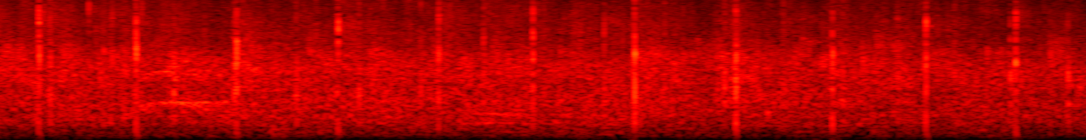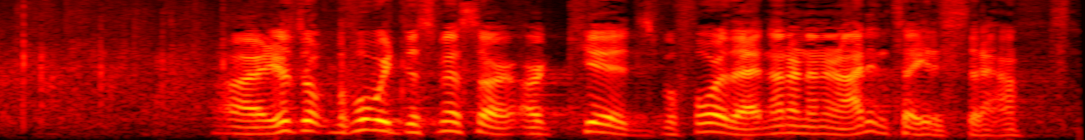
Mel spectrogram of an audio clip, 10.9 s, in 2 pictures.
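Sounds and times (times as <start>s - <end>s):
audience applause: 0.0s - 8.0s
speech: 6.6s - 10.8s.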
